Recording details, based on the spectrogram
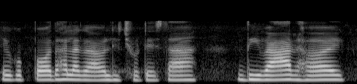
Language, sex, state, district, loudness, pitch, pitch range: Magahi, female, Jharkhand, Palamu, -17 LUFS, 215 Hz, 205-215 Hz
